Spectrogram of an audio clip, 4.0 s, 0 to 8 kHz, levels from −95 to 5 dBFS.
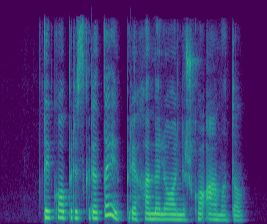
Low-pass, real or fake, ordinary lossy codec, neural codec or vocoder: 7.2 kHz; real; AAC, 48 kbps; none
